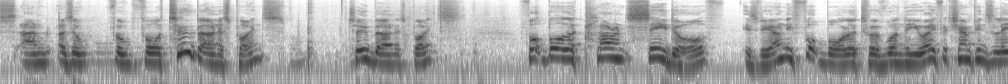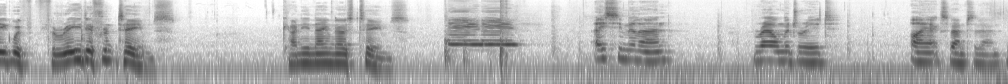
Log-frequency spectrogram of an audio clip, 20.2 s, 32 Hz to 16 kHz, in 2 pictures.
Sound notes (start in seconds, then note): 14.5 beep beep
